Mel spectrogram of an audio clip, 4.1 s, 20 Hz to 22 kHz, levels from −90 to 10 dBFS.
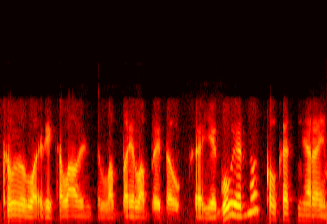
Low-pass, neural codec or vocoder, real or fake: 7.2 kHz; none; real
